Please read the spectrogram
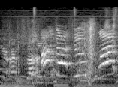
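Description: Children's high-pitched voices calling out and squealing at play, with music playing underneath.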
